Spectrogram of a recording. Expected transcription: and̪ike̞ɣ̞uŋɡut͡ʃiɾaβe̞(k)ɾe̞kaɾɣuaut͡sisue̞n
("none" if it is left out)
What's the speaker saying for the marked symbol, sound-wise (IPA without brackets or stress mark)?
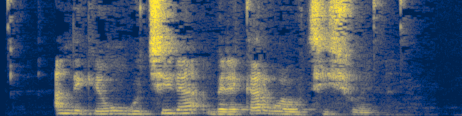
none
